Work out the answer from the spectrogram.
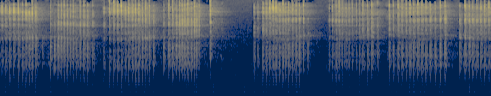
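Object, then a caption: Wooden comb. A thin black stick-like tool is run across the teeth of a medium wooden comb held upright, producing quick trains of bright, dry ratchet-like clicks. The passes repeat in short bursts with a brief pause near the middle, and each click dies away almost instantly with almost no low end.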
